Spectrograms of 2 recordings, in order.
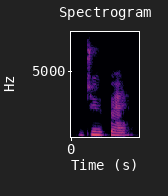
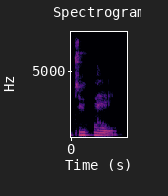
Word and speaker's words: duvet: Mare, nightmare, recurring dream, oversleep, duvet. The T here is silent, like ballet, okay, duvet.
